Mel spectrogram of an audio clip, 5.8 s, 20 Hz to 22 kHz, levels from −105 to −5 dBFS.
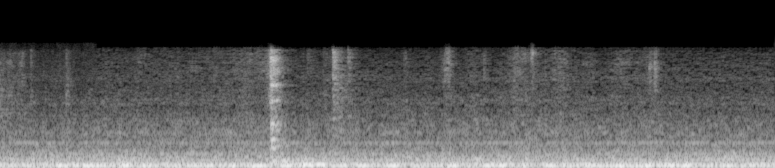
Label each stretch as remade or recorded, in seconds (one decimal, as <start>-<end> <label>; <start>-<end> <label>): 0.0-4.4 recorded; 4.4-5.2 remade; 5.2-5.8 recorded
